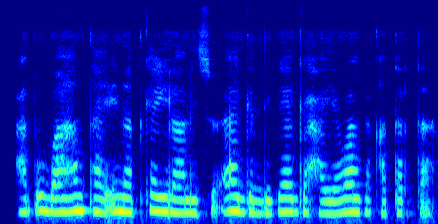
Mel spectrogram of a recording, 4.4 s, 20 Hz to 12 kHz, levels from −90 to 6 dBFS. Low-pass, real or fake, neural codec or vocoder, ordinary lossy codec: 10.8 kHz; fake; autoencoder, 48 kHz, 128 numbers a frame, DAC-VAE, trained on Japanese speech; AAC, 48 kbps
